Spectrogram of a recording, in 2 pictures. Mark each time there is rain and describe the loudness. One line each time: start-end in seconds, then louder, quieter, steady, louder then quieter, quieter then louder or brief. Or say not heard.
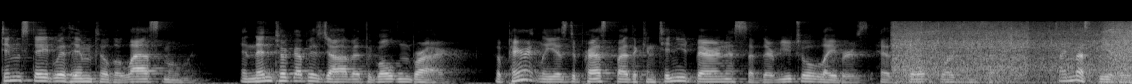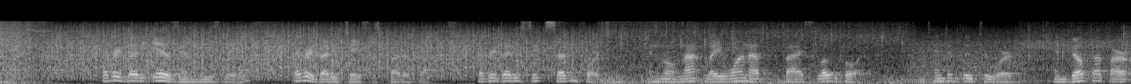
8.9-22.5 quieter.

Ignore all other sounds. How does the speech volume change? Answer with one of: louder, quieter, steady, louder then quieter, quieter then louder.
steady.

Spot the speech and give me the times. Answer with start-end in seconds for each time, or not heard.
0.0-11.6, 12.3-22.5.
